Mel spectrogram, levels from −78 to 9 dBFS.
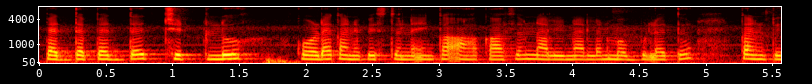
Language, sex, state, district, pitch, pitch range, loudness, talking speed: Telugu, female, Andhra Pradesh, Krishna, 210 Hz, 200-225 Hz, -17 LUFS, 85 wpm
